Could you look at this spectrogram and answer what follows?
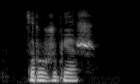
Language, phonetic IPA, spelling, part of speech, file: Polish, [ˈvruʒbʲjaʃ], wróżbiarz, noun, LL-Q809 (pol)-wróżbiarz.wav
